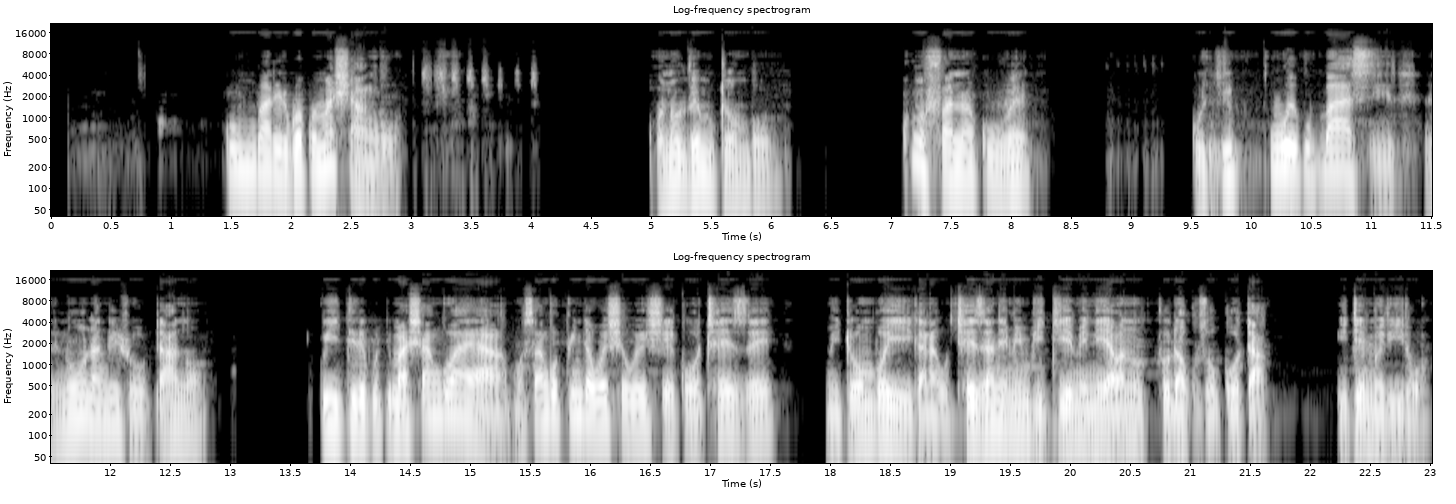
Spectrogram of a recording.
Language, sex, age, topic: Ndau, male, 36-49, health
